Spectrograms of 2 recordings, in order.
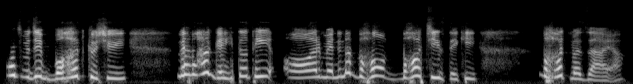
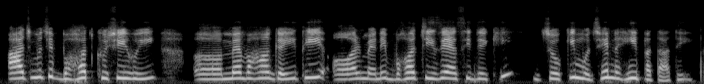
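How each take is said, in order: First: It is said happily with audible breaths. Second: It is said flatly with no audible breaths.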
